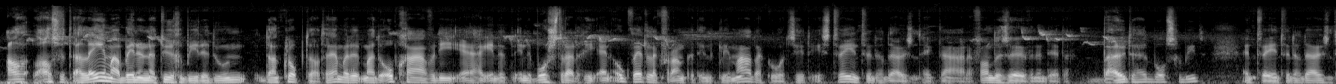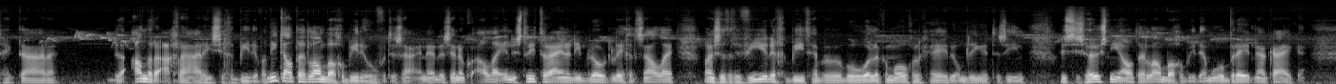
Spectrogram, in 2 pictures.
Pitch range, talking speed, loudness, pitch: 90-105 Hz, 200 wpm, -18 LUFS, 95 Hz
